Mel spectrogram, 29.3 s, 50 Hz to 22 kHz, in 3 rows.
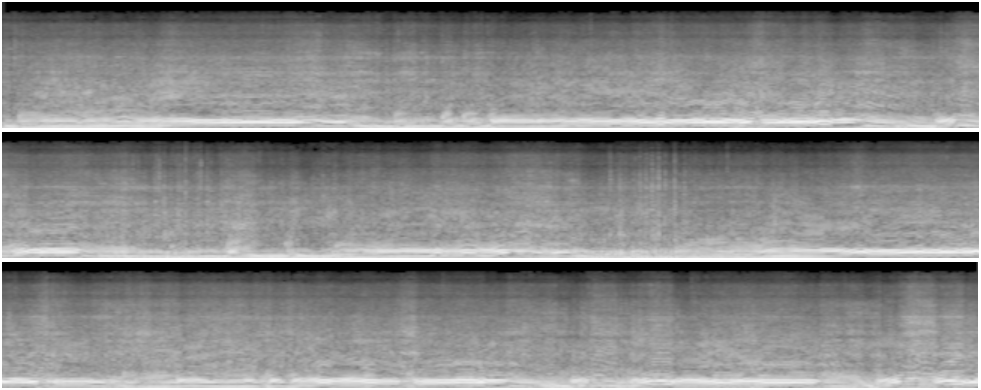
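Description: GasGas 450 motocross bike with a built race engine, its single-cylinder four-stroke ridden hard. The revs climb and drop over and over, every few seconds, as the throttle is opened and shut.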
